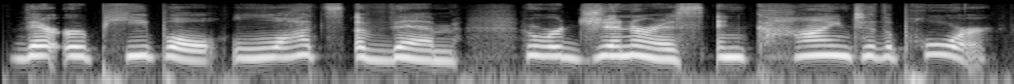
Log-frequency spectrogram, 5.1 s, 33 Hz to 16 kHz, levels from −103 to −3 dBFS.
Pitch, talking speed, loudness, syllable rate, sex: 235 Hz, 165 wpm, -18 LUFS, 4.5 syllables/s, female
